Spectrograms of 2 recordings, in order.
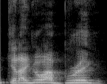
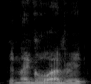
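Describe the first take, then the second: First: Loud, higher mock Russian coworker; blurted out loud. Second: Low, soft imitation of the coworker; quieter. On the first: Coworker asking for break mid-silence, blurted out loud. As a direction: imitate him blurting over the hush. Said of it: "just out loud goes". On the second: Coworker shushed during moment of silence, asking quieter. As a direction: drop it down under the shushing. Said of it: "kept saying it quieter".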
